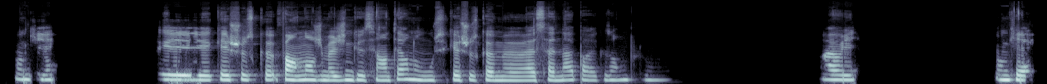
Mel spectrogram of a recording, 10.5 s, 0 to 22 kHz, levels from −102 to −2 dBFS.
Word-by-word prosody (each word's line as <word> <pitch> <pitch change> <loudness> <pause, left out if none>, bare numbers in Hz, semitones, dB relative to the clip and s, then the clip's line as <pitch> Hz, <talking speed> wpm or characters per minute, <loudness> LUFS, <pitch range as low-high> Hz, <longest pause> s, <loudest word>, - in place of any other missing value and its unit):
OK. 235 -2 -3 1.0
C'est 215 -2 +3
quelque 220 - +4
chose 215 0 +2
que 220 0 -3
enfin 220 -1 +6
non, 220 +1 +3
j'imagine 205 0 +1
que 215 0 0
c'est 205 0 -6
interne 235 +5 0
ou 200 -2 0
c'est 190 - -12
quelque 210 - 0
chose 210 0 -3
comme, 195 -1 0
heu, 190 0 -2
Asana, 195 +1 -2
par 215 -1 -7
exemple 210 +2 -7
ou 210 - -8 1.7
Ah 225 -1 +1
oui. 220 -1 0 1.4
OK. 215 -1 +3
215 Hz, 140 wpm, -25 LUFS, 205-220 Hz, 1.7 s, enfin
